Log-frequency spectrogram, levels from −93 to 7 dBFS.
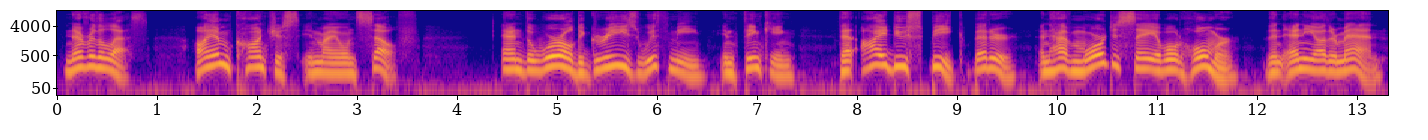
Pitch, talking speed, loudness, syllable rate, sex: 175 Hz, 145 wpm, -19 LUFS, 3.9 syllables/s, male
